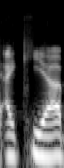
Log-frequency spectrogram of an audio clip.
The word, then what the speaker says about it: IKEA: So we looked it up and apparently it's pronounced IKEA.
